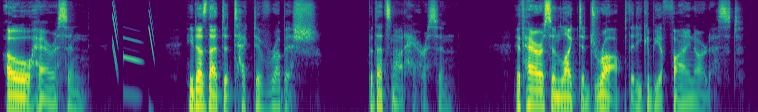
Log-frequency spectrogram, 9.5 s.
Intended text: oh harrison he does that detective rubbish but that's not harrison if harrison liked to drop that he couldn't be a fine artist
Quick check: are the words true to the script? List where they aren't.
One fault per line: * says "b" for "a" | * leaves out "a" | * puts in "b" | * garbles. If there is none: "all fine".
* says "could" for "couldn't"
